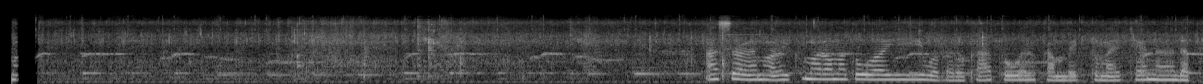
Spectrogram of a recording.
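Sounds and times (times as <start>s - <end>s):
chicken wings sizzling in a wok: 0.4s - 12.0s.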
